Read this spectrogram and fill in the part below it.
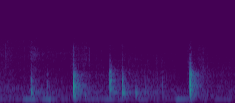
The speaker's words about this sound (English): Why, I thought I heard footsteps in the hall.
